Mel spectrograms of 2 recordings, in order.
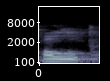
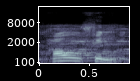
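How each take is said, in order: First: The word stops short with no ending. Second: The word ends with an added -in sound. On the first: "এখানে ওয়াকফ করার কারণে আমরা পড়ব কি মিন খৌফ"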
